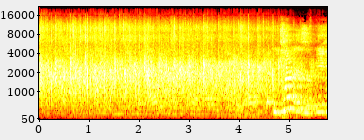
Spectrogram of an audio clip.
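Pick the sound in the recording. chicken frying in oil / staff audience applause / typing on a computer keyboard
staff audience applause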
